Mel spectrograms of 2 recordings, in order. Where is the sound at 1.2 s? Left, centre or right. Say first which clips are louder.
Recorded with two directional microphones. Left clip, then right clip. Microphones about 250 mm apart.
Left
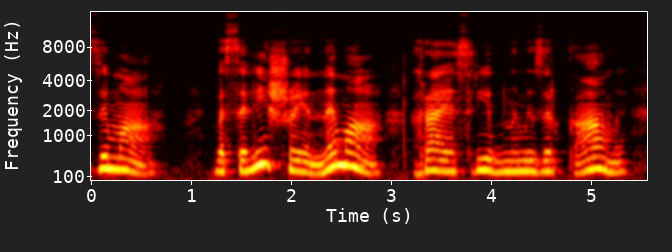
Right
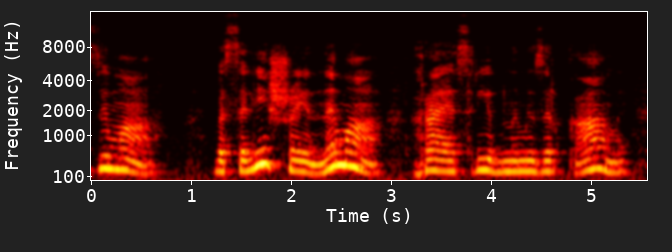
Left 2 dB; centre.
